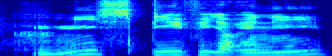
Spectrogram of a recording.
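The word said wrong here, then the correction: Miss Peregrine: Non, c'est Miss Pirigrine. – Miss Pirigrine.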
